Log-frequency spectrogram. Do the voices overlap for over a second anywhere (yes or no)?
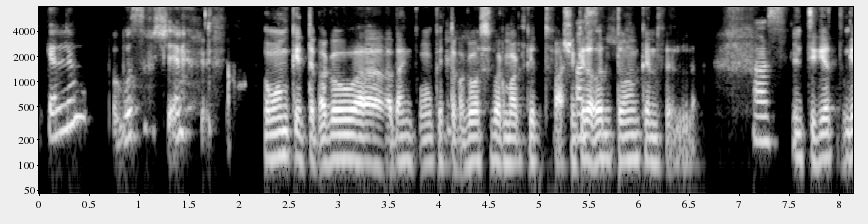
no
